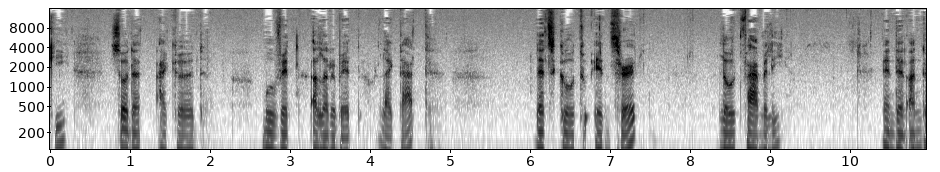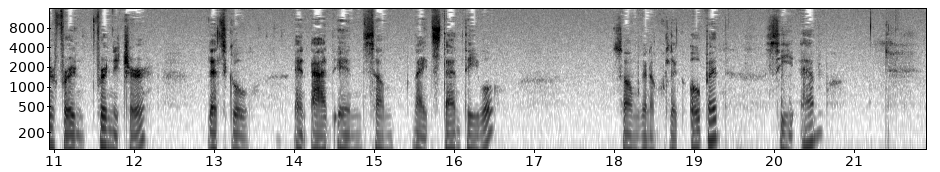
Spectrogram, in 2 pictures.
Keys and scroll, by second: 0.2 Down, 0.7 Down, 4.0 shift+Escape, 4.2 shift+Escape.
